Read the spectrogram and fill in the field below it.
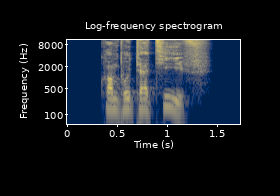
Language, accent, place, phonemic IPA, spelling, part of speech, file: German, Germany, Berlin, /ˈkɔmputaˑtiːf/, komputativ, adjective, De-komputativ.ogg
- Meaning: computative (computational)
